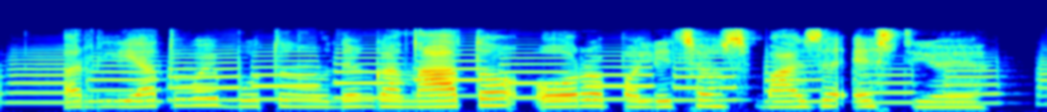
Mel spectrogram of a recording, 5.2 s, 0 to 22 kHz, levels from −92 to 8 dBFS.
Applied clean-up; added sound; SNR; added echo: none; Trumpet; 8 dB; none.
